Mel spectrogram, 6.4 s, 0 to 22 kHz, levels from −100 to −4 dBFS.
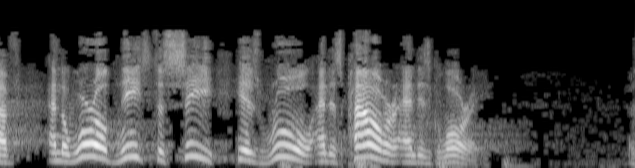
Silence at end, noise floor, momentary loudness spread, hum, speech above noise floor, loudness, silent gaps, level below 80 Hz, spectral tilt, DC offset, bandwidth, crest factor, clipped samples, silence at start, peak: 0 s; -69 dBFS; 13 LU; none; 47 dB; -22 LUFS; none; -58 dBFS; -3 dB/octave; under 0.1%; 10 kHz; 22 dB; under 0.1%; 0 s; -2 dBFS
